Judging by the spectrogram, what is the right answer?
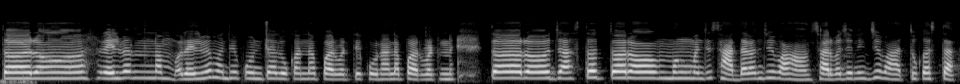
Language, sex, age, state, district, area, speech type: Marathi, female, 18-30, Maharashtra, Amravati, urban, spontaneous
